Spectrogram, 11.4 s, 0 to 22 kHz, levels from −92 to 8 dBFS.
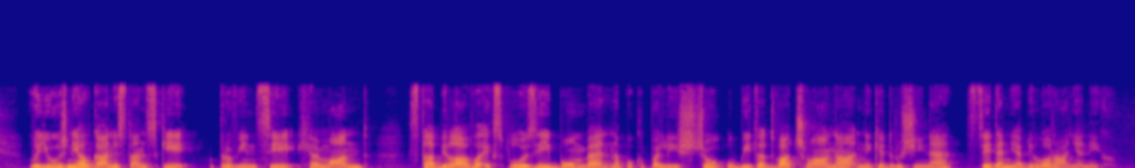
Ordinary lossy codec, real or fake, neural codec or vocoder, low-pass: none; fake; codec, 24 kHz, 0.9 kbps, WavTokenizer, small release; 10.8 kHz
